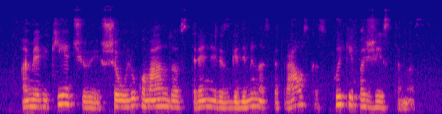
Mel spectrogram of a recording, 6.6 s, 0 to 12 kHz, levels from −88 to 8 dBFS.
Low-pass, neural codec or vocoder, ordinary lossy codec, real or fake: 7.2 kHz; none; Opus, 32 kbps; real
